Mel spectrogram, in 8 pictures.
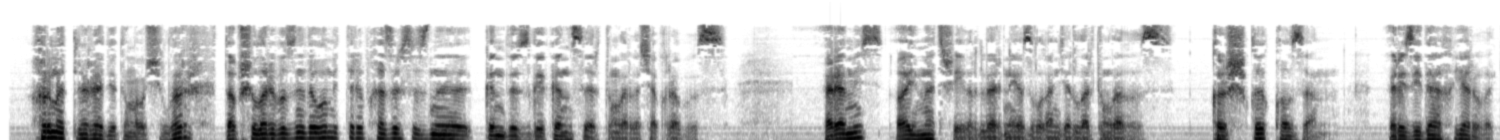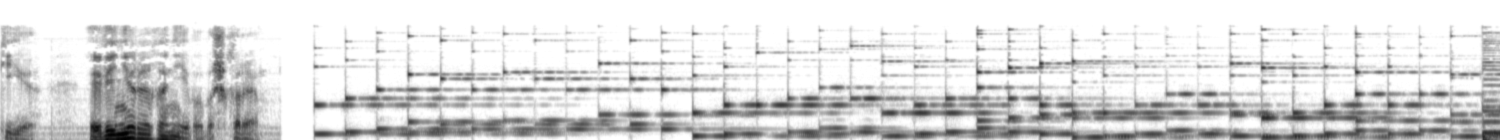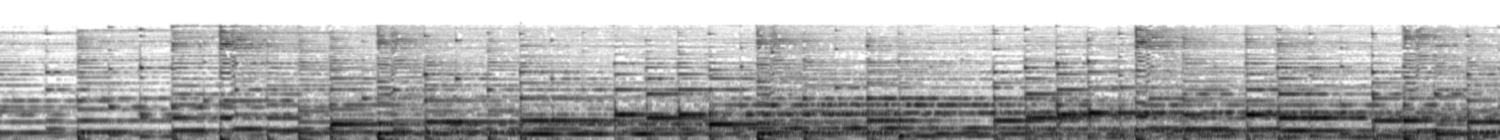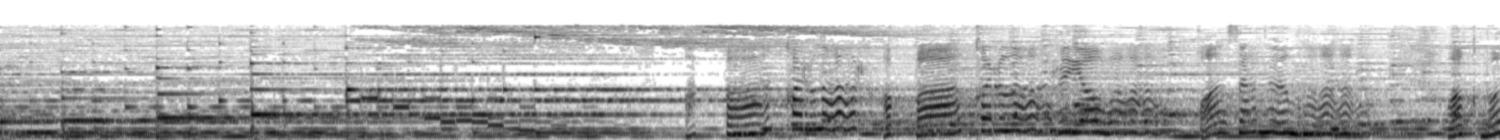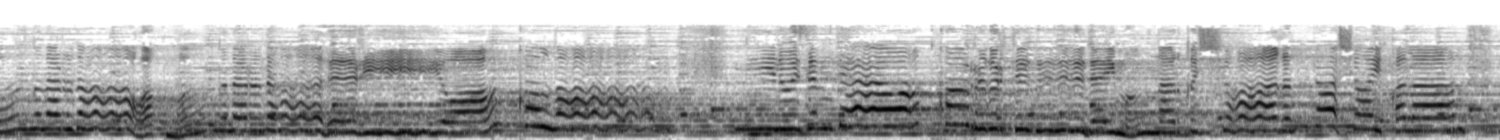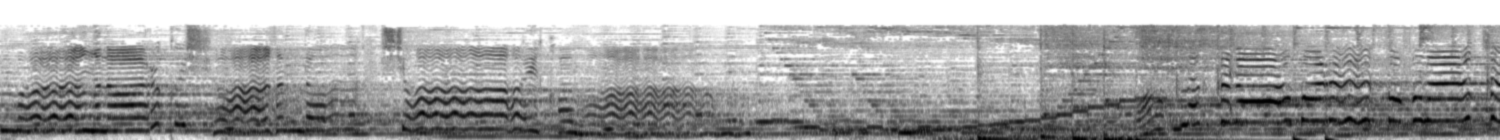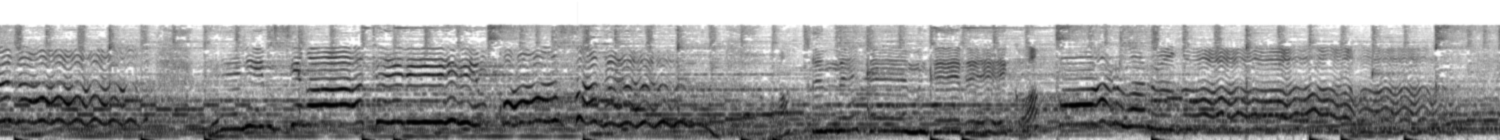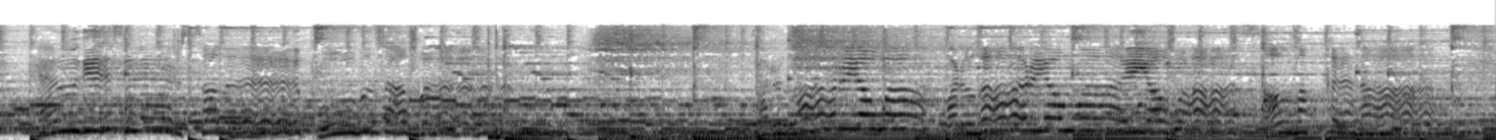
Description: Халык музыка уен коралларында башкаручылар концерты.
